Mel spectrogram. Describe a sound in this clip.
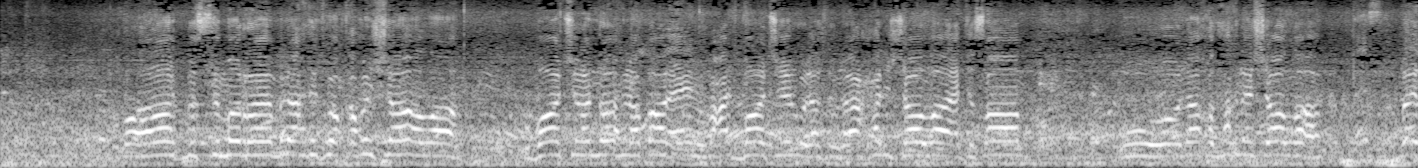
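A middle-aged man speaks forcefully and close up.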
